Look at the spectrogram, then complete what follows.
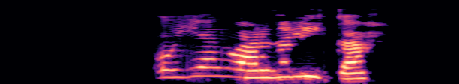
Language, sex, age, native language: Icelandic, female, 8, Icelandic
